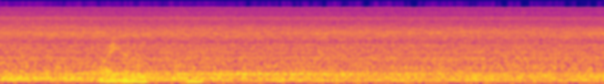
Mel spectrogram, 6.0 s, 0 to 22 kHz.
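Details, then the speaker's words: Warco WM250V three-phase variable-speed lathe after a drive modification with the end cover refitted, run above about 700 rpm: even, steady hum with no knocks or gear chatter; smooth, healthy drive. "try some higher RPM that sounds really sweet really nice"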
